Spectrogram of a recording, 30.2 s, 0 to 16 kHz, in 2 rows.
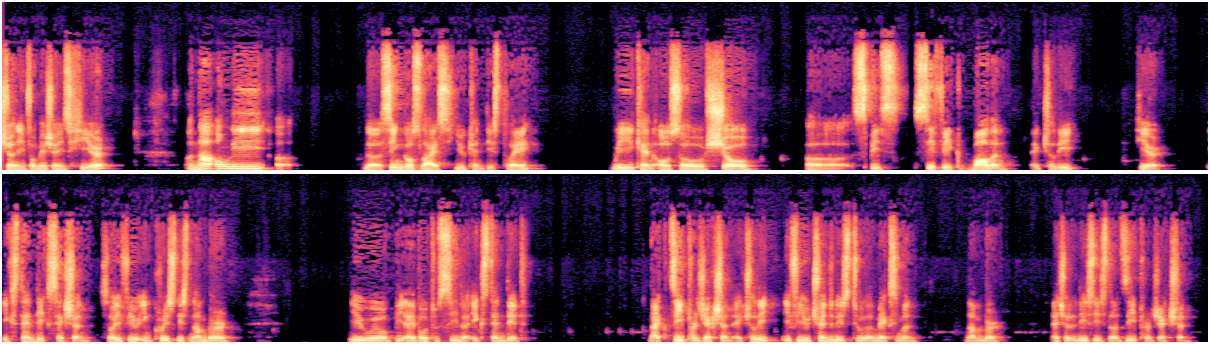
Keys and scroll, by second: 4.9 Escape, 5.8 Escape.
